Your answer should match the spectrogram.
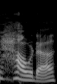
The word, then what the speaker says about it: Gouda: here yeah so um they pronounce it houda but even when we were over there and we were explaining to the locals where we were going we would say gouda and they had absolutely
